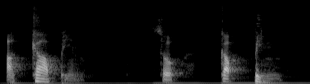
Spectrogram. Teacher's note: You see how at one moment my voice kind of stop. It stops producing sound. That is a glottal stop.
